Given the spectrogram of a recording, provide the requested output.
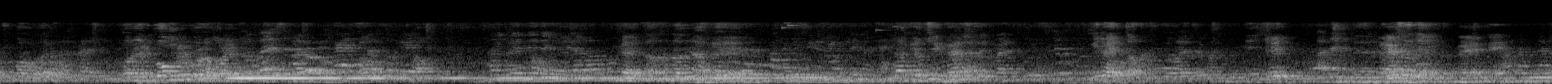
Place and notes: tondatei.de: aquarium colonia st. jordi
